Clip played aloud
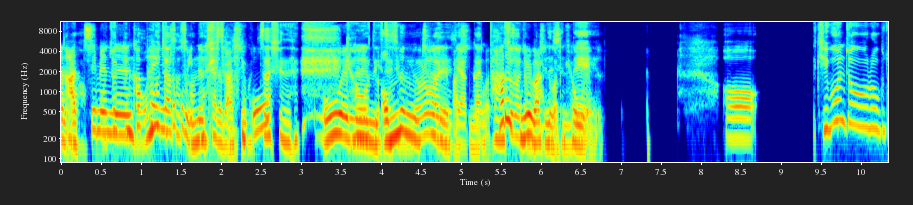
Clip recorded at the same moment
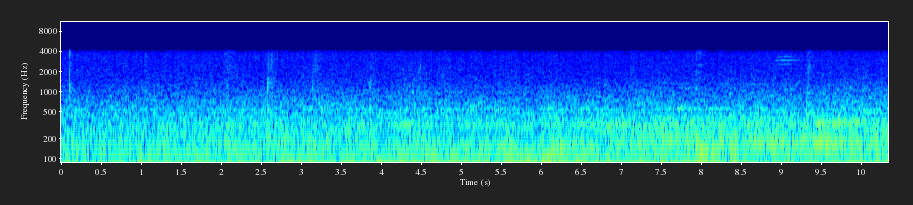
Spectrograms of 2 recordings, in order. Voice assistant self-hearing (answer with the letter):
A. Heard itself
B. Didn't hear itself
B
